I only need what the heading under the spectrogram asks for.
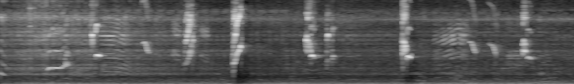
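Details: Oriental magpie-robin, caught wild in forest and since tamed, delivers scattered sharp whistles and rapid chirpy notes between pauses, with a strong rumbling hum underneath.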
